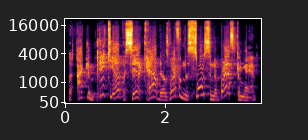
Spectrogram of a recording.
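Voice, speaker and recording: A man's voice: sits high, huge pitch swings, a little fast, sharp tone, slightly rough, exaggerated voice. A young man playing a teasing, earnest son who writes country songs, in a comic radio play, with a dry manner.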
